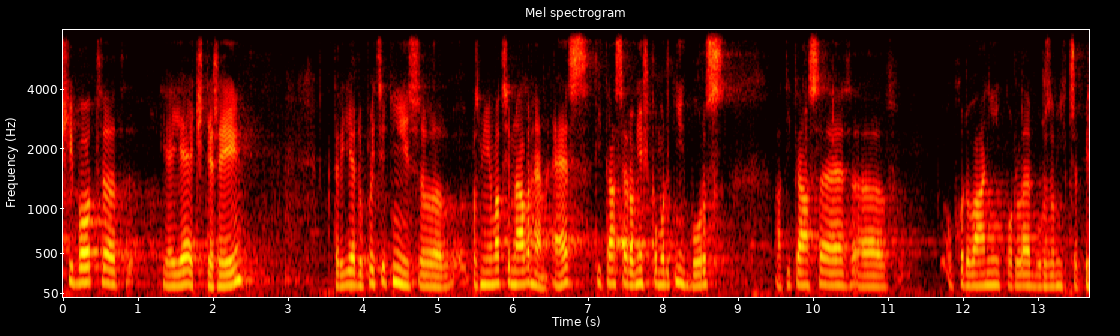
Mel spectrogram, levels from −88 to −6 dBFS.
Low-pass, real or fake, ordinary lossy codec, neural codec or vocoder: 7.2 kHz; real; Opus, 32 kbps; none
